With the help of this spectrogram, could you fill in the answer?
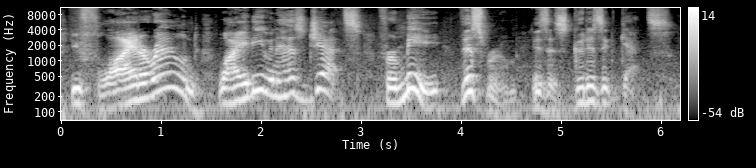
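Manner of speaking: lively, sing-song storybook read; bouncy picture-book reading voice; reading to children. Acted. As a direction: bring the rhymes alive for the kids. Reads the rhymed book text.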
